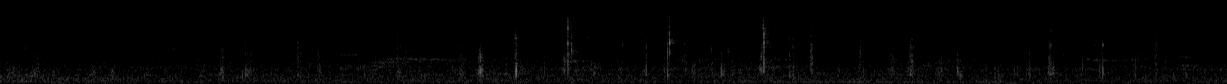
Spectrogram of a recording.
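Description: Faint, close-miked chewing of fried fish balls filled with salmon roe, with scattered sharp wet clicks and pops from the mouth.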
